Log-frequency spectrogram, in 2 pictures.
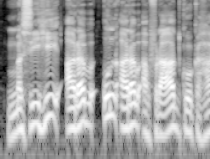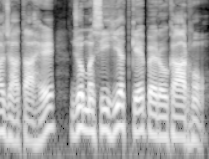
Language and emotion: Urdu, neutral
